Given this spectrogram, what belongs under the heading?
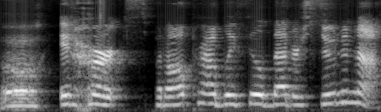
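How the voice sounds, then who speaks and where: A woman does a raspy put-on character voice at a fairly high pitch. She keeps a moderate pace. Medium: read story. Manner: kind, gentle.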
